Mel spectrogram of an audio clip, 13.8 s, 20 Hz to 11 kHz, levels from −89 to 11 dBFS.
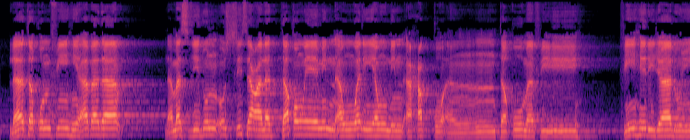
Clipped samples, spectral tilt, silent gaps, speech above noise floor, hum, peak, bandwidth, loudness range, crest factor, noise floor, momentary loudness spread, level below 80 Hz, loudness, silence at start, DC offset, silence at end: under 0.1%; -4.5 dB/octave; none; 28 dB; none; -2 dBFS; 11 kHz; 6 LU; 16 dB; -46 dBFS; 12 LU; -64 dBFS; -17 LUFS; 0.2 s; under 0.1%; 0 s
